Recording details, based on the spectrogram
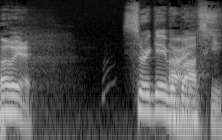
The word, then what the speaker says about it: Sergei: Sergei. You got to roll that R.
